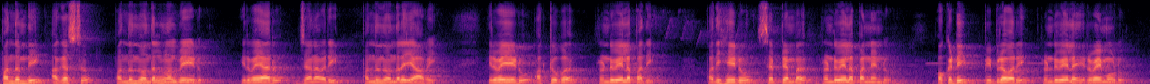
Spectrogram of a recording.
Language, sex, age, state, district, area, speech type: Telugu, male, 30-45, Telangana, Karimnagar, rural, spontaneous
